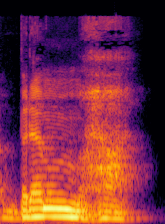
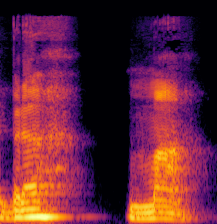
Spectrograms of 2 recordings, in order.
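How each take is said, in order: First: The h sound comes after the m. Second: The h sound comes before the m. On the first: "enfatizar esse som do H indo para depois do M, assim, ó" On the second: "ao invés de"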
